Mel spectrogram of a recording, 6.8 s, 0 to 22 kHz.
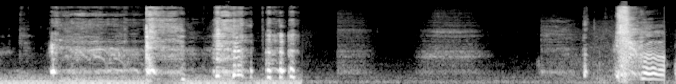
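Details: Girl sneezing during a Covid-19 nasal swab test: several sharp, forceful sneezes in quick succession over a low hum, then quiet and a final loud sneeze, triggered by the swab.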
